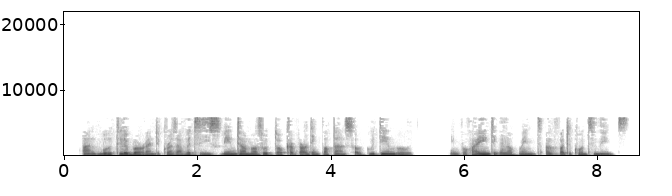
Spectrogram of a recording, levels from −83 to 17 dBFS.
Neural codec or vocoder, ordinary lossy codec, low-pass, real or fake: codec, 16 kHz, 0.5 kbps, X-Codec, HuBERT features, trained on balanced general audio; MP3, 24 kbps; 7.2 kHz; fake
